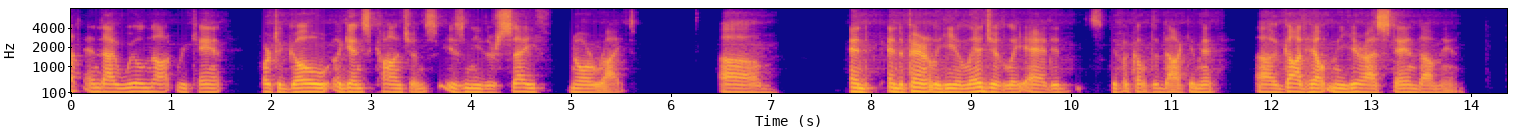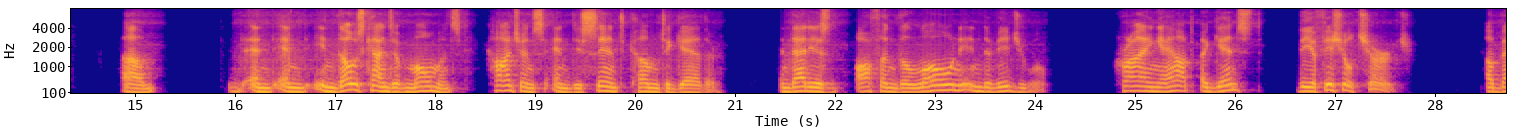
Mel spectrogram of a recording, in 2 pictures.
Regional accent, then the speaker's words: Texas, United States; When I was growing up in Texas, witness as a Baptist was something you did in order to call people to conversion

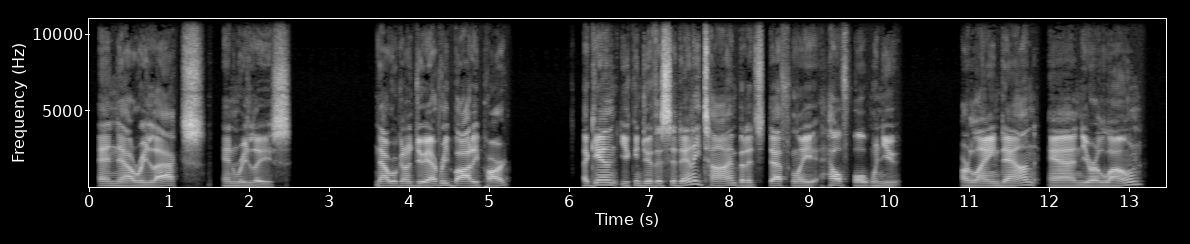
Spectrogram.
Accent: Kentucky, United States; now in Chicago, United States; I'm from Kentucky

